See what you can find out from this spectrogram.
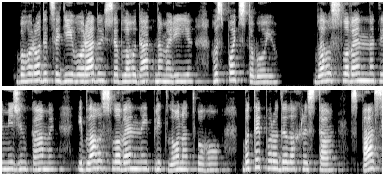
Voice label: hail mary ukrainian

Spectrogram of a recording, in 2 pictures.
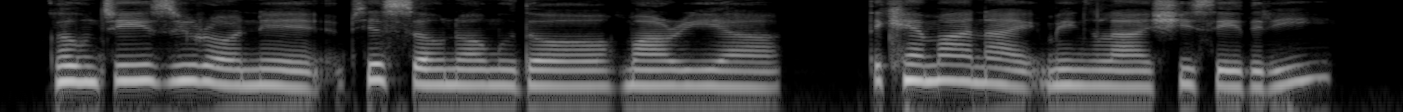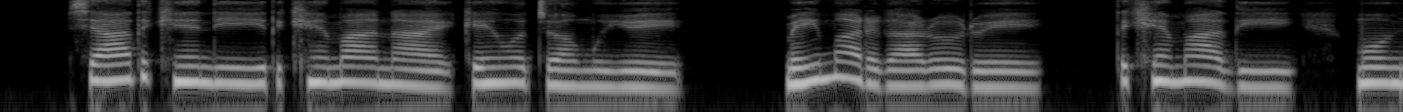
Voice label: hail mary burmese

